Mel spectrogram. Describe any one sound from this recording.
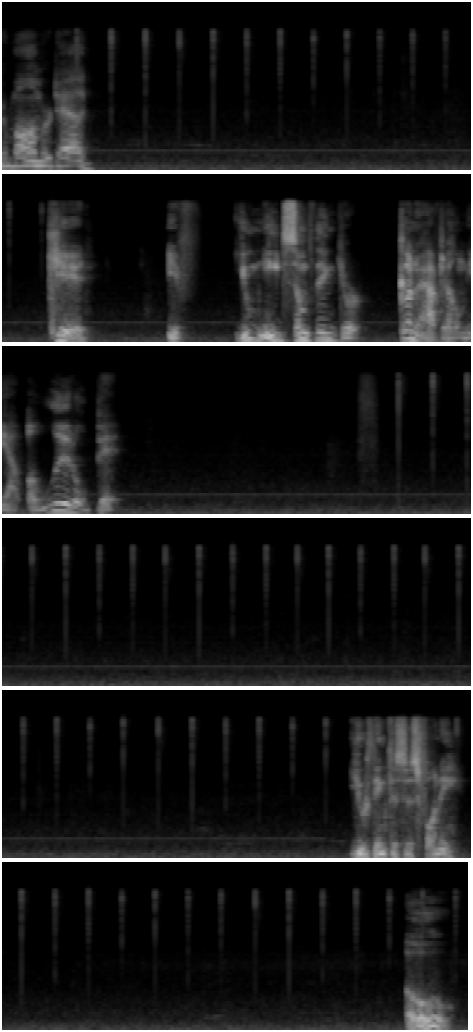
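Metal balls on a desk toy click steadily and quickly.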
